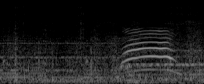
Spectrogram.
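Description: A child's brief high-pitched squeal, rising then falling, about a second and a half in, over steady background music.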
